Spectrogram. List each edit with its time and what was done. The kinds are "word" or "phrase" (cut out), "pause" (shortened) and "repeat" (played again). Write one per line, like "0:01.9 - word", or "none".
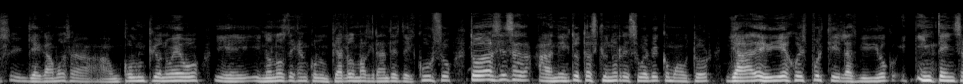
0:02.1 - pause
0:04.6 - pause
0:07.2 - pause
